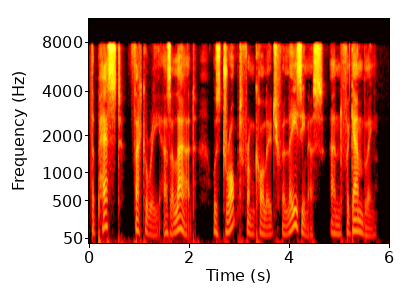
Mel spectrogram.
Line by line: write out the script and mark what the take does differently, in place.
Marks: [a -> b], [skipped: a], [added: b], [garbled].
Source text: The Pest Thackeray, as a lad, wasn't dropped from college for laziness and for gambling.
The Pest Thackeray, as a lad, [wasn't -> was] dropped from college for laziness and for gambling.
